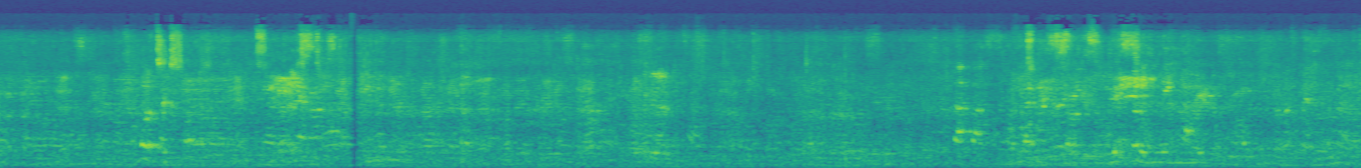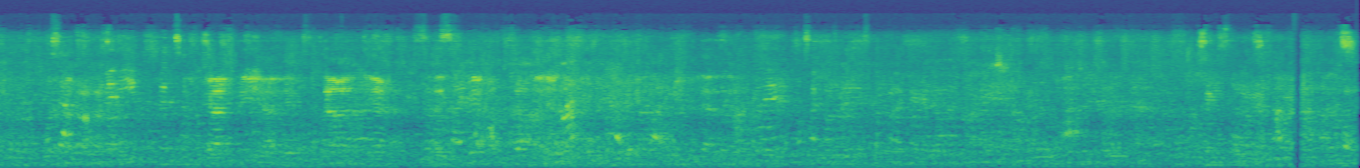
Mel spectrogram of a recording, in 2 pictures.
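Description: Several adults talk and chatter together nearby in a room.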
